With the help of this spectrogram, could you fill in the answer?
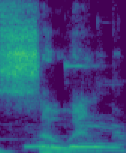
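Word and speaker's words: Samhain: Is that It says it's pronounced Soen. So, the the Celtic festival of Sen pronounced so it says 2,000 years ago uh what is now Ireland.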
